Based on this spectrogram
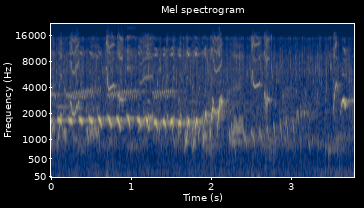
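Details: White-rumped shama from forest habitat: a fast rolling trill of repeated notes for two seconds, then softer varied chirps and a final sharp high note.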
